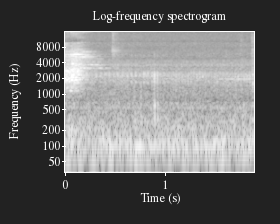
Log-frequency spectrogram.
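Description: Static hisses from a tablet's speaker.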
